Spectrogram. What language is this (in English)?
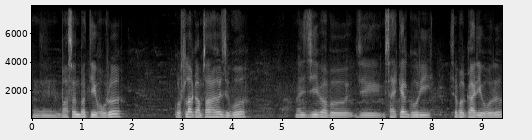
Bodo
